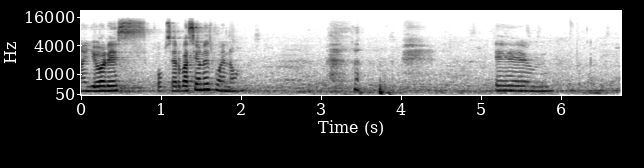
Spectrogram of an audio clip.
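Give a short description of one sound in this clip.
A middle-aged woman speaks into a microphone, reading out calmly.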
